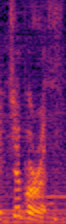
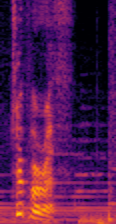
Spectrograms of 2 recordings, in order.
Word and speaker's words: Tiphereth: Why do people read tip with PH? I read an... When PH, I read an F. That's why I say Tiphereth. Tiphereth.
